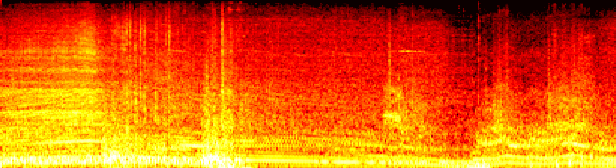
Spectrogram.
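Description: A sports car engine roars steadily at speed.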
